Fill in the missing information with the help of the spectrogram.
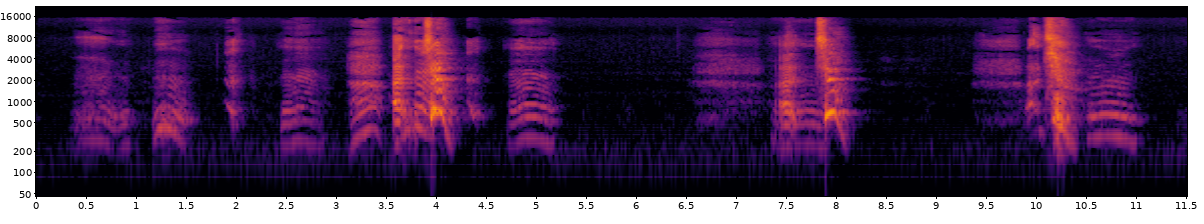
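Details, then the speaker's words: Mother sneezing while her baby laughs: an adult sneezes three times, sharp and explosive, with the baby giggling and babbling between the sneezes. "is it funny when Mommy sneezes he's get laid reaction he's like are you okay Mom oh you're okay now I can laugh"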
